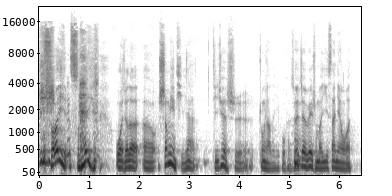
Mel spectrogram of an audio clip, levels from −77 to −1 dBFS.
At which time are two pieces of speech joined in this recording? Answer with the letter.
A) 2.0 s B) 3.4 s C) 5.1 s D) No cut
D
